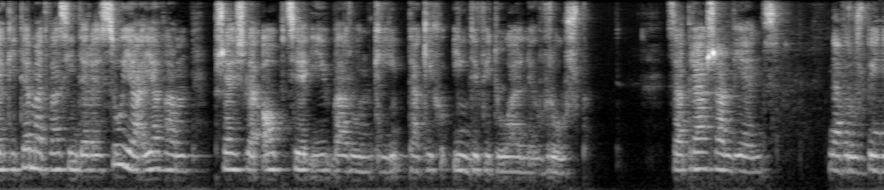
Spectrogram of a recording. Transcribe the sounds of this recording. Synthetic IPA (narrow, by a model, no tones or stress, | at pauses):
jak̬ʲit̪ɛmad̪vas̬int̪ɛɾɛsujɛajavampʂɛɕlɛʔɔpt̪sʲjɛʔivaɾuŋkʲit̪akʲixind̪ɘvʲid̪ualnɘɣvɾuʐp | z̥apɾaʂamvʲjɛnt̪s | navɾuʐbʲje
